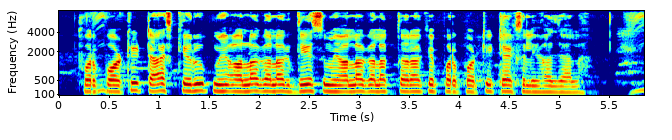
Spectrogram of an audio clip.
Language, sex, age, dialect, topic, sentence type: Bhojpuri, male, 25-30, Southern / Standard, banking, statement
